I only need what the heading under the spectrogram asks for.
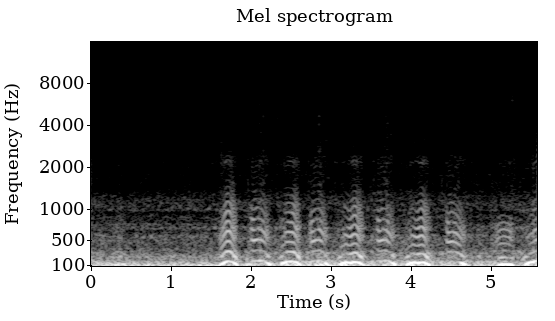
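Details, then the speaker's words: Toyota Land Cruiser 200, noise when turning steering wheel, appears when cold and sometimes not at all: steady low groan rising and falling in pulses about twice a second while turning; cause not stated. "әйтеуір ондай дыбыс бар да рөлде. Осы салқын кезде шығады да, кейде шықпай қалады."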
